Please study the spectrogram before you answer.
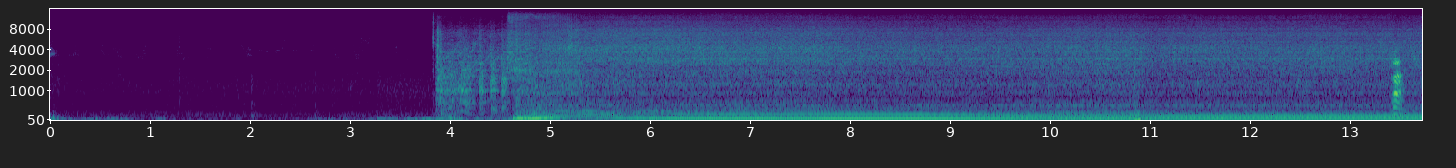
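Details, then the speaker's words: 2008 Nissan Frontier VQ40 V6, first startup after installing new Z1 high-energy coil packs. Starter cranks briefly, the engine catches and settles into an even idle with no misfire. Normal idle. "Looks good, running smooth."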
